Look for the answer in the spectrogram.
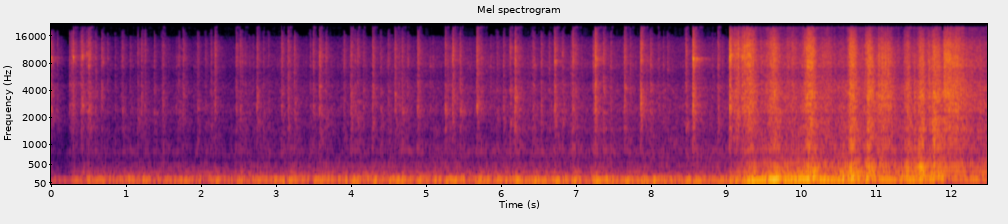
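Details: LS-swapped Camaro V8 on new 3-inch X-pipe exhaust with mufflers off and over-axle pieces not yet fitted; deep lumpy burble at idle then a louder rougher blip; loud open exhaust but healthy engine: normal revving, open exhaust.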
